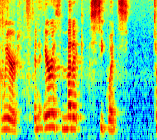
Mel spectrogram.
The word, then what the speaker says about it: arithmetic: Um, but when we're talking about sequences, which we'll talk about in a second, then we say arithmetic. It's weird. An arithmetic sequence. So, it's weird that it's pronounced different.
